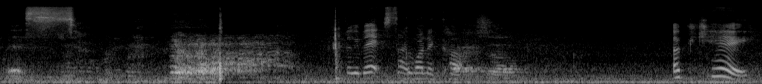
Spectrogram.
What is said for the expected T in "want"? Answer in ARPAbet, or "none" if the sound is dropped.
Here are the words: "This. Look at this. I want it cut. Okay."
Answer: none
